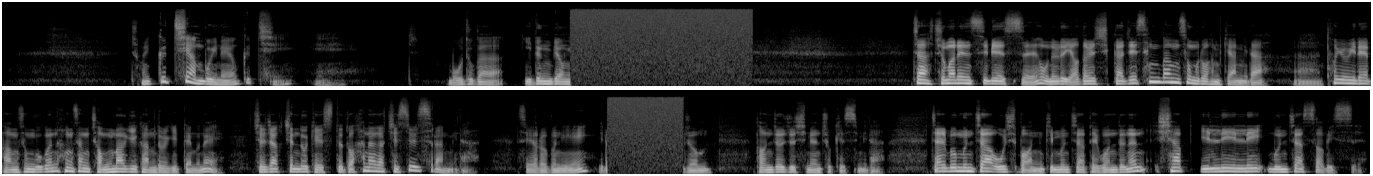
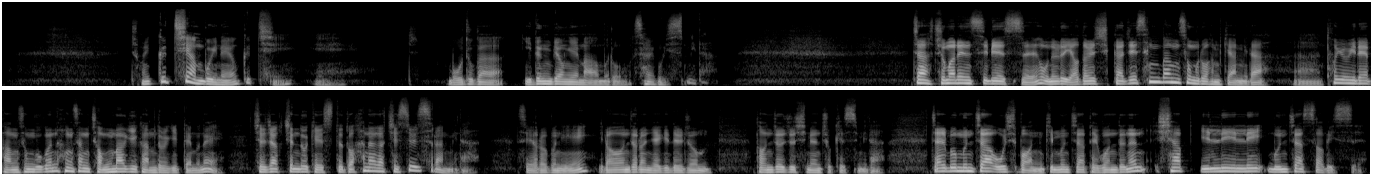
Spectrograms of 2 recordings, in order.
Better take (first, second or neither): second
